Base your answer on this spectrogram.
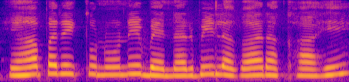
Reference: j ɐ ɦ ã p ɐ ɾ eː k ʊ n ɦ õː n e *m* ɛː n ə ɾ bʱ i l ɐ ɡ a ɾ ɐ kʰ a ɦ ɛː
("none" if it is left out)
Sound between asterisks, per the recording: b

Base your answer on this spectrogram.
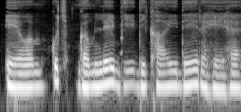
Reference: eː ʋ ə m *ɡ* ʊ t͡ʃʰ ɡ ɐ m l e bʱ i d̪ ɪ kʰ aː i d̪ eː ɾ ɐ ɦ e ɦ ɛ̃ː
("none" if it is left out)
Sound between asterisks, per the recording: k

